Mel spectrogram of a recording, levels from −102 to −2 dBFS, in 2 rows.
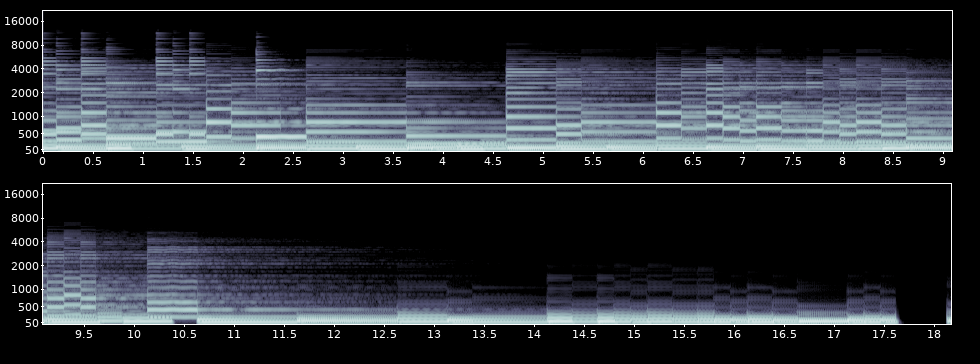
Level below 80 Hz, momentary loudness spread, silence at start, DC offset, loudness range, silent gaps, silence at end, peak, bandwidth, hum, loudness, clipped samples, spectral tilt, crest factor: -24 dBFS; 5 LU; 0 s; under 0.1%; 3 LU; 17.69-18.13 s; 0 s; -6 dBFS; 5.8 kHz; none; -21 LUFS; under 0.1%; -10 dB/octave; 14 dB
